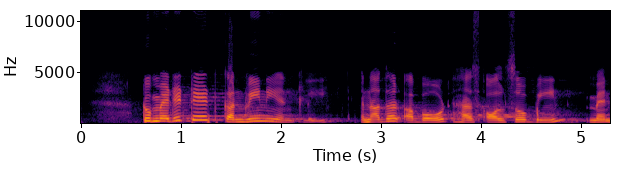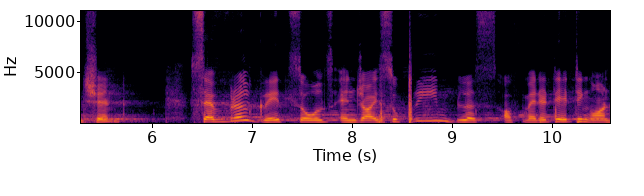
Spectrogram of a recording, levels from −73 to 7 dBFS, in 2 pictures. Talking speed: 100 wpm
